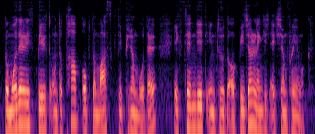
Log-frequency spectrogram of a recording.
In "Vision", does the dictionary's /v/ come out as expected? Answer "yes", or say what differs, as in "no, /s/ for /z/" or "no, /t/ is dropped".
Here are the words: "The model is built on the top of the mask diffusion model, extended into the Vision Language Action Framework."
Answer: no, /b/ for /v/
